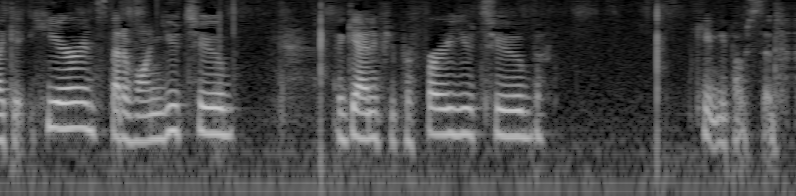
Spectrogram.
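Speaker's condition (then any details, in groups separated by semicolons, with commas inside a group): No condition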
